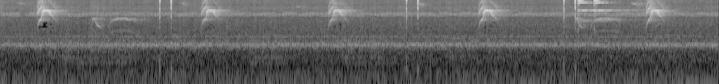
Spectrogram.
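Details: Social flycatcher calling in the wild Atlantic Forest, recorded live: sharp, high, slightly descending call notes given five times, roughly every one and a half to two seconds, over a steady low hum and faint background clicks.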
